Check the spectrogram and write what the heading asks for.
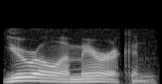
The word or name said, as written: Euro-American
